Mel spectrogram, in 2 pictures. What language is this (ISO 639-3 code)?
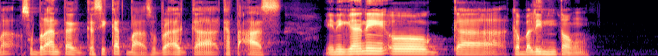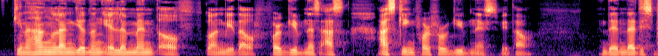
fil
